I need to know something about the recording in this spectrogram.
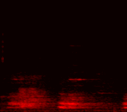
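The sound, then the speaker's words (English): Dogs bark outdoors, giving a few muffled, drawn-out barks that rise and fade in faint bursts. No one speaks. “You hear those fucking dogs out there.”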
